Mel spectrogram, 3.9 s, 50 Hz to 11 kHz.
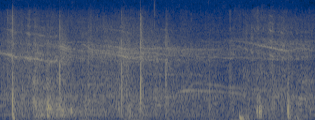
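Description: Fireworks crack and pop in an irregular string of sharp bangs over a steady background murmur of a crowd, with a faint whistling tone drifting through the bursts, at the Brandenburg Gate in Berlin on the night of 2 to 3 October 1990, celebrating German reunification.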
